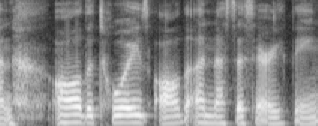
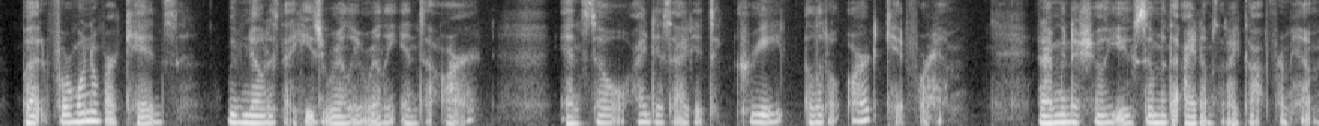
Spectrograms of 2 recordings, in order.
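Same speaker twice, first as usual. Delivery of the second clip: speaking in a whisper; 8 dB quieter than usual. Showing viewers an art kit made for one of the kids, whispering. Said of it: "I'm literally whispering".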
